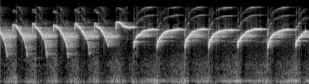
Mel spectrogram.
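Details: Vigorous canary master song used to train captive songbirds: quick, high downslurred notes give way to a series of bright, upward-swooping whistles, each about a fifth of a second apart, loud and clear throughout.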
